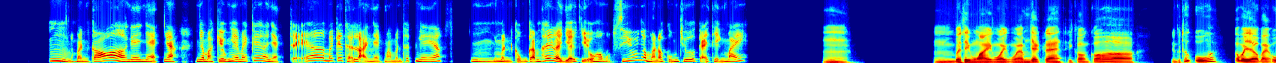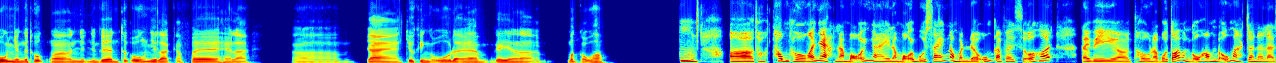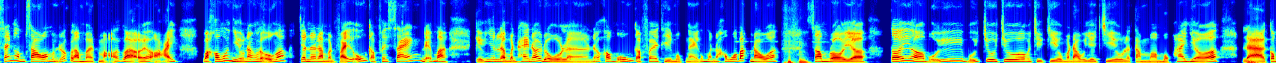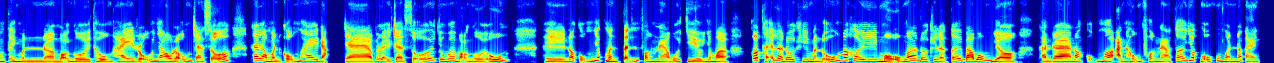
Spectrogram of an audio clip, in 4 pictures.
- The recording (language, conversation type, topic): Vietnamese, advice, Vì sao tôi vẫn mệt mỏi kéo dài dù ngủ đủ giấc và nghỉ ngơi cuối tuần mà không đỡ hơn?
- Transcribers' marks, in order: other background noise; tapping; lip smack; laugh; alarm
